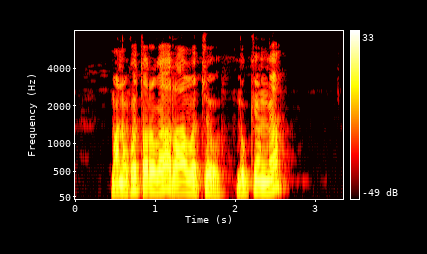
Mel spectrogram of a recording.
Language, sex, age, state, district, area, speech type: Telugu, male, 45-60, Andhra Pradesh, Sri Balaji, rural, spontaneous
